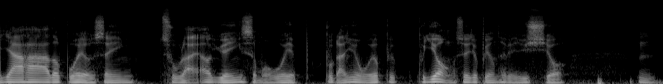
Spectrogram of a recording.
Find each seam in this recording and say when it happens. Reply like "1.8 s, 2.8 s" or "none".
3.4 s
